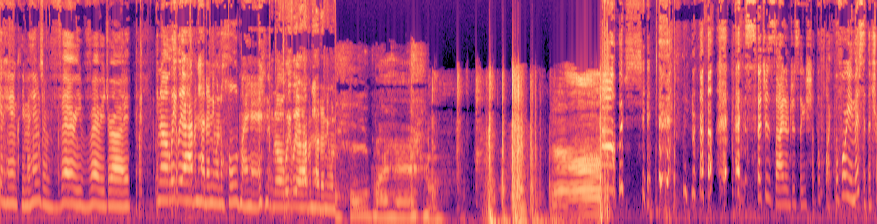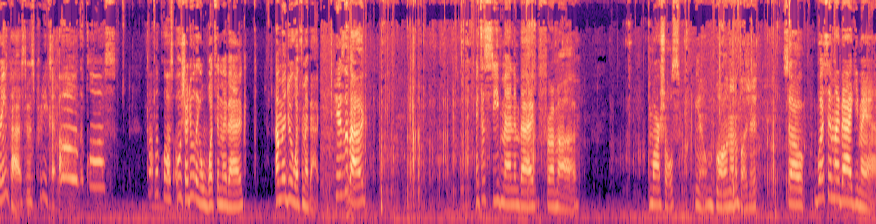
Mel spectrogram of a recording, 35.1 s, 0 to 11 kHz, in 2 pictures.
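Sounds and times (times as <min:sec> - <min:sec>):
metal chain clinking: 0:24.9 - 0:33.9.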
